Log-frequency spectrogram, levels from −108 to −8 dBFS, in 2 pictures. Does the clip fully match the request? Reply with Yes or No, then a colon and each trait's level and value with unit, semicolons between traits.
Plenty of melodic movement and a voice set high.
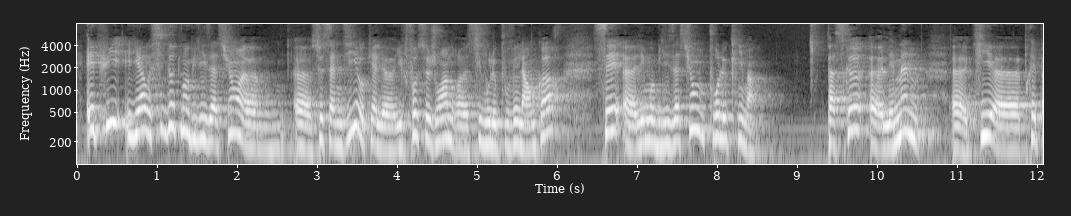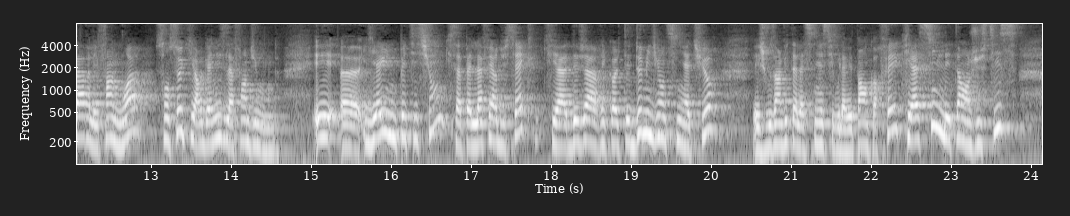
Yes: wide, 6.5 semitones; high, 200 Hz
